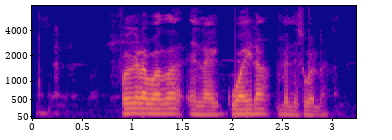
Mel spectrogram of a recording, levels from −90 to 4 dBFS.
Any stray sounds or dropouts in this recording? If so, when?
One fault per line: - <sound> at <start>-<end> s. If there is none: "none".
none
